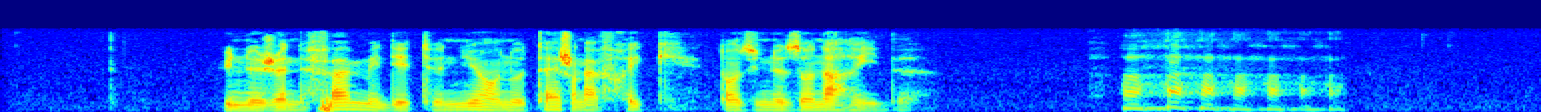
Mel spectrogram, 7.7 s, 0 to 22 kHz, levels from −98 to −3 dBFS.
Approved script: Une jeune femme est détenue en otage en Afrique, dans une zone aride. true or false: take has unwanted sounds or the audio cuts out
true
